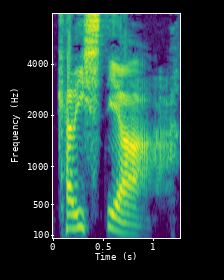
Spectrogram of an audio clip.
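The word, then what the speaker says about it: Charisteas: Dubious pronunciation, Chris, but I'm going to give it to you. It's Angelos Karistia.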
